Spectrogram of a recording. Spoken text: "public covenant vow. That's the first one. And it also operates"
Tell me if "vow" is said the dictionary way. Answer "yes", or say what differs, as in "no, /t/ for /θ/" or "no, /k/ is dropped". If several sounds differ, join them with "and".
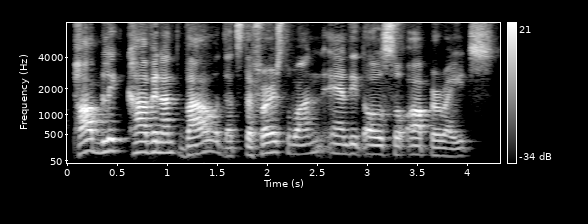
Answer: yes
